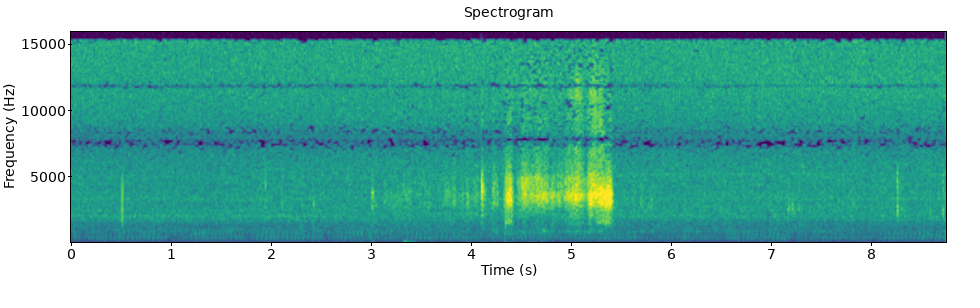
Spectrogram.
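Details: While kitten Malika suckles from her mother cat Jamila, a low continuous purr hums along, broken midway by a brief loud rustling burst of about a second, then the quiet purring resumes.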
